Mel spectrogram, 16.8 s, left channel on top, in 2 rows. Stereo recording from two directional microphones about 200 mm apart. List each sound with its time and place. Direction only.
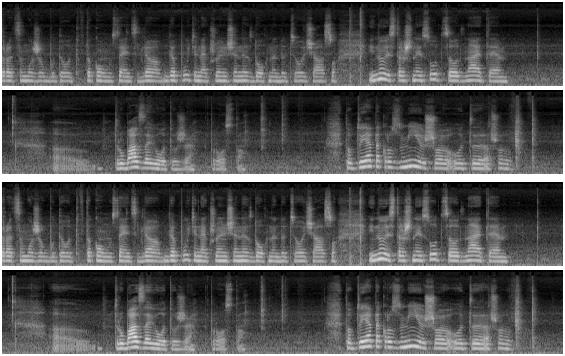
0.0 s speech: 20° right (ahead or behind)
8.5 s a sound: 20° right (ahead or behind)
10.1 s speech: 20° right (ahead or behind)
13.3 s speech: 10° right (ahead or behind); by 16.0 s 25° right (ahead or behind)
16.0 s shuffling cards: 5° left (ahead or behind)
